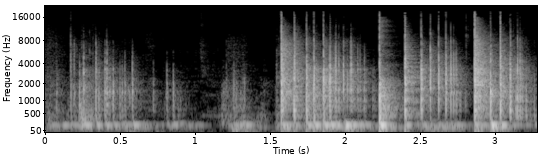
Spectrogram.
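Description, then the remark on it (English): Several dice clatter across a hard tabletop in quick bursts, sharp clicking rattles tumbling and settling, with a faint low hum underneath and no one speaking. “But let's roll.”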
